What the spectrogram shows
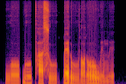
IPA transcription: w oː˨ ɓ uː˦ pʰ a˨ s uː˨ k͡p ɛ˦ ɾ uː˨ ɾ ɔ˨ ɾ oː˦ w ɪ˨ m ɪ˨

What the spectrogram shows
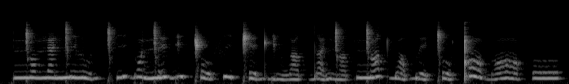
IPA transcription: ŋ͡ǀ ɒ˧ ŋ æ˧ ŋ͡ǀ i˧ l u˧˩˧ d ǀʰ i˧˥˧ ɡ ɒ˥˨ ŋ͡ǀ e˧˥˧ ɡ i˥˨ ǁ o˧˩˧ f i˥˨ ǁ e˧˩˧ d ɡ i˨˩ w i˨˩ tˤ d e˧˩˧ ŋ͡ǀ ɒ˨˩ tˤ ŋ͡ǀ u˧˥˧ tˤ b ɒ˧˩˧ b e˧˩˧ ǀ o˧˩˧ ǃ ɒ˥˨ ɡ ɒ˧˥˧ | o˧

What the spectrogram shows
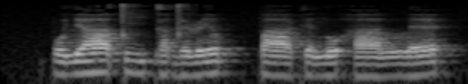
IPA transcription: p o lʲ aː t iː ɡ a d ɛ ɭ e ə̯ pː aː k ɛ n o h aː lː ɛ

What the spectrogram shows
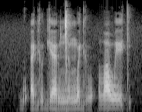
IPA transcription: ɡ o ʔ æ ɡʲ o ɡʲ æ ɾ u ŋ͡ǀ e ŋʷ æ ɡʲ o | ðˤ e w e tʲ

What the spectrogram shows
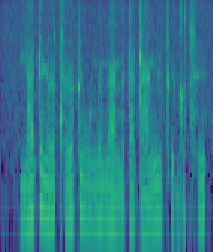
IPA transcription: j æ ʈ i ɳ ø tʰ ø ʈ y w u ŋ ø n æ n ɯ ʈ æ ʈ æ ŋ y kʼ y ɡ ɯ t͡sʰ y

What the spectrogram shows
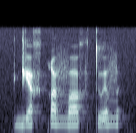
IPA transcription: ɡʲ ɒ x qʷ ə v ɔ x tʷ ə v

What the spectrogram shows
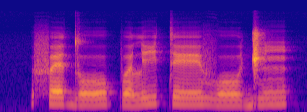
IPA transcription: f ɛ˦ d oː˨˦ p ə˨ l i˧ t eː˧ v oː˨ d͡ʒ ĩ˧

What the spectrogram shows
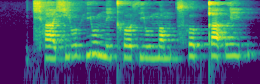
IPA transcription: t͡ɕʰ a˧ ɕ j u˧ h j u˥˧ n̪ i˧ kʰ o˧ s j u˧ n̪ ɔ˧ m t͡sʰ o˦ k̚ t̪ a˦ ʔ l i˦ ʔ

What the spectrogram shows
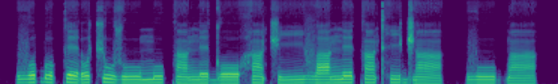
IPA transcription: v ʊ˨˦ ɓ ʊ˨ k e˦˨ ɾ ʊ˦ t͡ʃ u˦˨ z uː˨ m u˨ k ã˨ ŋ e˨ d oː˨ h ã˦˨ t͡ʃ iː˨˦ v a˦ ŋ e˦ k ã˦ kʰ i˦ d͡ʒ ã˦˨ | v uː˨ ɡ͡b ã˨

